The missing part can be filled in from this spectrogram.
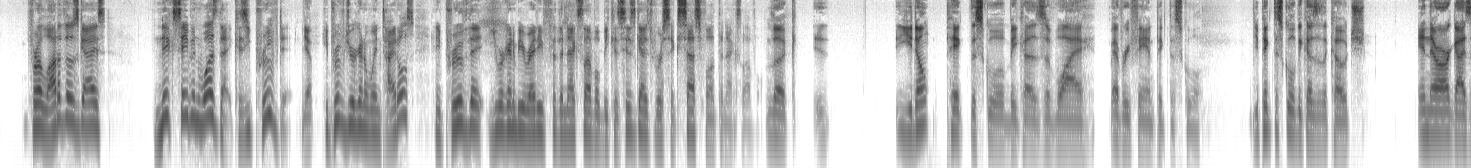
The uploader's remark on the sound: First press conference at UW.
